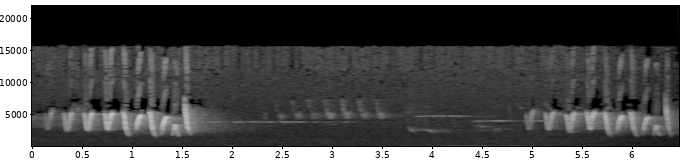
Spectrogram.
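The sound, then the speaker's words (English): A male Connecticut warbler's loud, ringing song: a rapid run of about ten bright, repeated chirpy notes, a pause, then the phrase again. Clear over faint background hiss, with no talking. “Now, the Department of Natural Resources is making efforts to save a disappearing songbird, the Connecticut warbler. This is the male's call.”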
